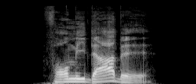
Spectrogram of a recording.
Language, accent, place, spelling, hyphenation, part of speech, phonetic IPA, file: German, Germany, Berlin, formidabel, for‧mi‧da‧bel, adjective, [fɔʁmiˈdaːbl̩], De-formidabel.ogg
- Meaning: 1. fantastic, outstanding 2. fearsome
